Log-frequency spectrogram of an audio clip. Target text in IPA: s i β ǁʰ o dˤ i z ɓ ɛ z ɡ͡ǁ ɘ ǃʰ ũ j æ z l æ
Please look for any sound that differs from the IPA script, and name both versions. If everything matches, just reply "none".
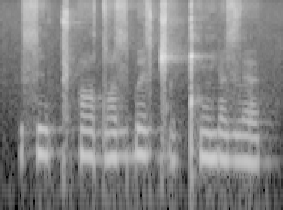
β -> w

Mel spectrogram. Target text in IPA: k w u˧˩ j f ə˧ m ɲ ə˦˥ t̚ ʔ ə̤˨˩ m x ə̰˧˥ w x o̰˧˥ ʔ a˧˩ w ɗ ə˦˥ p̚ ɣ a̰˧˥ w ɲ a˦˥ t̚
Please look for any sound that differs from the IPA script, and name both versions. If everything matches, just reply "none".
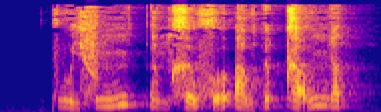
none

